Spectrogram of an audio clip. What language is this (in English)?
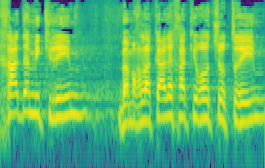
Hebrew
